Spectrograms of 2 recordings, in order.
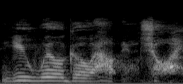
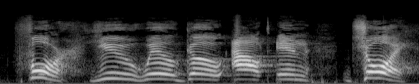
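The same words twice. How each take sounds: First: Soft promise. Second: For you will go out in joy, louder and very slow; slow, building loud declaration; emphatic proclamation. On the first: Quiet reading of the promise. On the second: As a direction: stretch it out and swell to a loud joy. Re-reading the promise with force. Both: Acted.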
